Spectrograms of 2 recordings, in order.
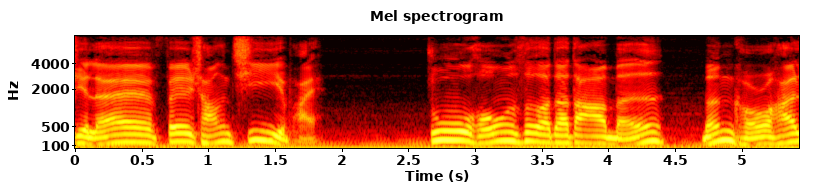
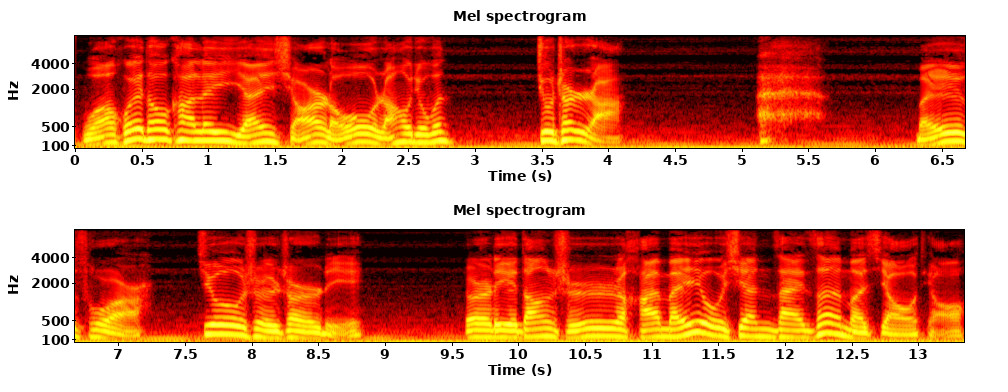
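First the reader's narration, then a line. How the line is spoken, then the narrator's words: Sighing. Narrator (Chinese): 男人头叹道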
